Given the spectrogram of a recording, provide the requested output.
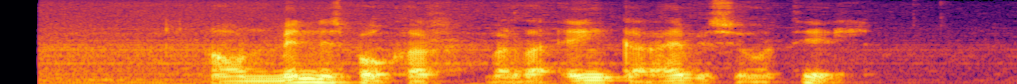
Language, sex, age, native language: Icelandic, male, 50-59, Icelandic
